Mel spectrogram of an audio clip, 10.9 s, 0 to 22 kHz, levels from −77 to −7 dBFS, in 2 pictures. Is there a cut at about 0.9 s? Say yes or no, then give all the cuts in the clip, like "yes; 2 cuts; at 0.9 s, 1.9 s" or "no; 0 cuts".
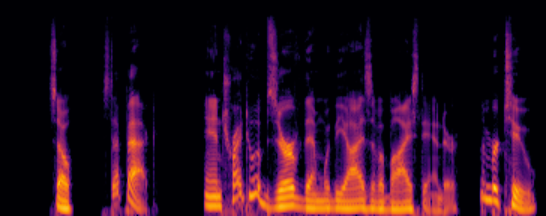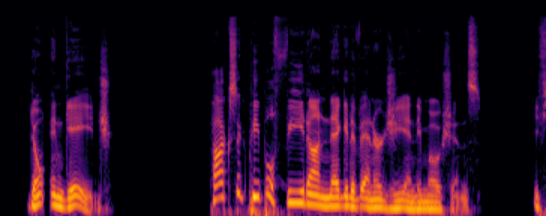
yes; 2 cuts; at 0.9 s, 4.7 s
